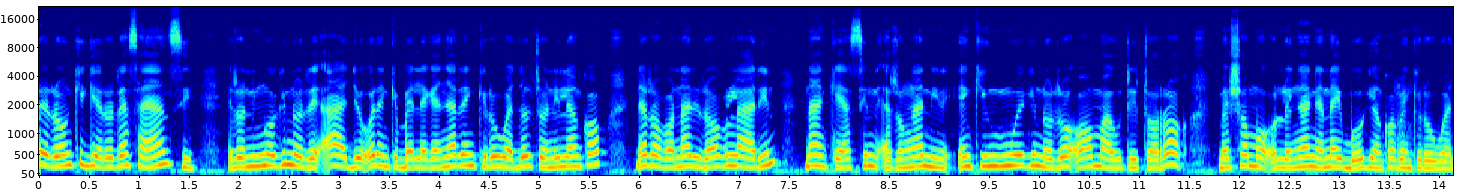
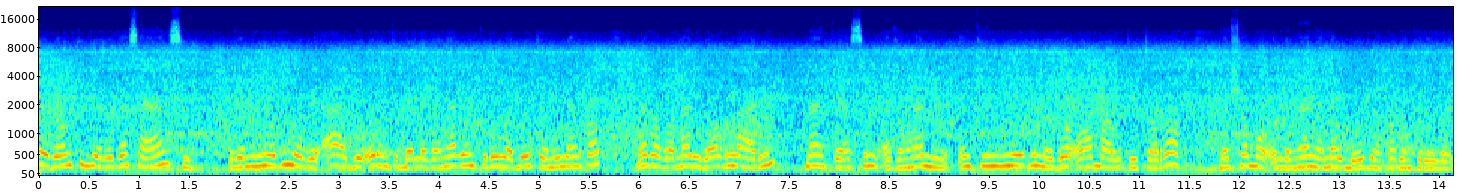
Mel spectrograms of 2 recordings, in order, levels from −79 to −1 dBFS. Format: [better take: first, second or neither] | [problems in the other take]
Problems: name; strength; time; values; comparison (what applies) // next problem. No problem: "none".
first | background sound (Vehicle); 6 dB below the speech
